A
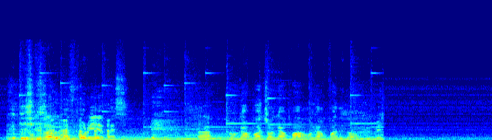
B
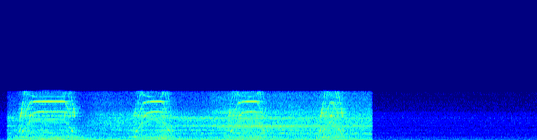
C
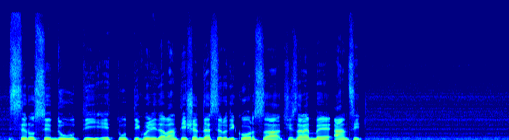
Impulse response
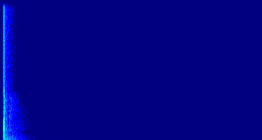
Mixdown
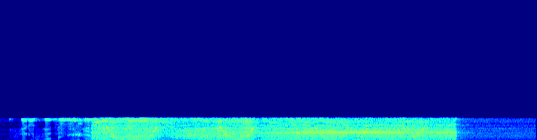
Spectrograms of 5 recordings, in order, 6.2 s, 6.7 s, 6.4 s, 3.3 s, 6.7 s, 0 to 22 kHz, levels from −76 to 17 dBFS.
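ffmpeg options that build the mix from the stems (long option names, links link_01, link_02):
-filter_complex "[0:a]adelay=600,volume=-19.5dB,asplit=2[link_01][link_02];[link_02]volume=-11.5dB[link_03];[1:a]highpass=79,adelay=1050,volume=-3.5dB,asplit=2[link_04][link_05];[link_05]volume=-7.5dB[link_06];[2:a]volume=25dB,asoftclip=hard,volume=-25dB,volume=-9.5dB,asplit=2[link_07][link_08];[link_08]volume=-12dB[link_09];[3:a]atrim=start_sample=2205[link_10];[link_03][link_06][link_09]amix=inputs=3:normalize=0[link_11];[link_11][link_10]afir=irnorm=-1:irlink=0[link_12];[link_01][link_04][link_07][link_12]amix=inputs=4:normalize=0,crystalizer=i=6:c=0,lowpass=frequency=3000:width_type=q:width=0.5098,lowpass=frequency=3000:width_type=q:width=0.6013,lowpass=frequency=3000:width_type=q:width=0.9,lowpass=frequency=3000:width_type=q:width=2.563,afreqshift=-3500,alimiter=limit=-13.5dB:level=0:latency=1:release=465"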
